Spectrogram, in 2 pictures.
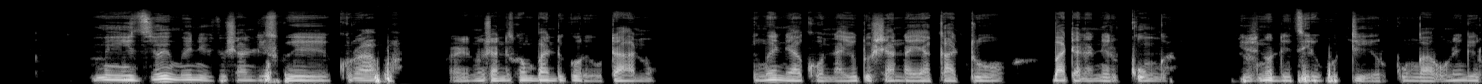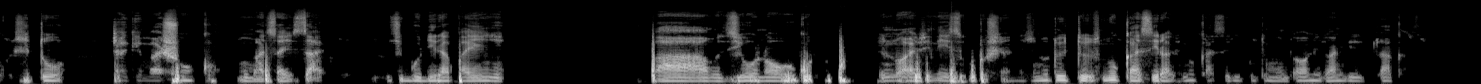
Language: Ndau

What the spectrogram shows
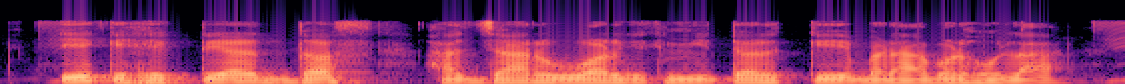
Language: Bhojpuri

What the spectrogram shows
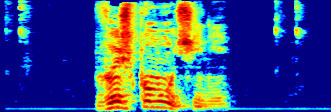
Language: Ukrainian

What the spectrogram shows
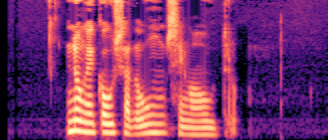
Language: Galician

